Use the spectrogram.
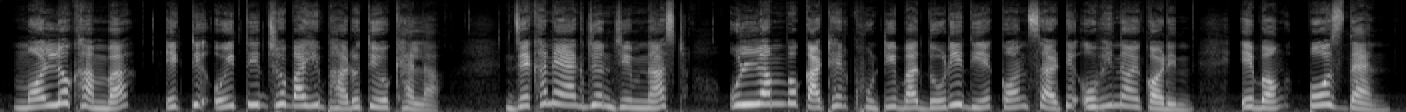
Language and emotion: Bengali, neutral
